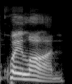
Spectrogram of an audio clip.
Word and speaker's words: Quaylon: with Chevelle and Quaylon, or he says his name Quaylon. He said Quaylon. Did y'all peep that? So I'm not wrong because his name is spelled Quaylon. So I'm not calling him Quaylon.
